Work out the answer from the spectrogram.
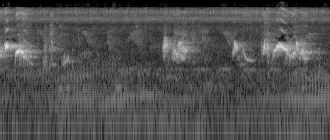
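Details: Caged red-whiskered bulbul before a contest, softly giving a few scattered warbled phrases separated by quiet stretches.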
